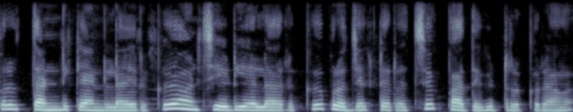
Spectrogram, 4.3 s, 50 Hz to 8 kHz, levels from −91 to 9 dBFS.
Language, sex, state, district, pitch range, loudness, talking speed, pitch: Tamil, female, Karnataka, Bangalore, 215-255 Hz, -17 LUFS, 155 wpm, 235 Hz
